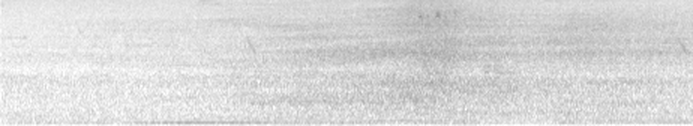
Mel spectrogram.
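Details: Steady road traffic with a low engine rumble and broad hiss swelling mid-way; no animal voices stand out.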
